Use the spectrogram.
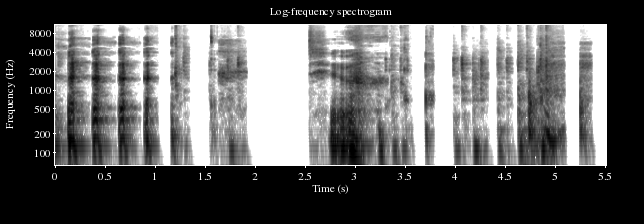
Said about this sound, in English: I like how you did the math. I just did. I pulled out my calculator. I heard the ticking.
